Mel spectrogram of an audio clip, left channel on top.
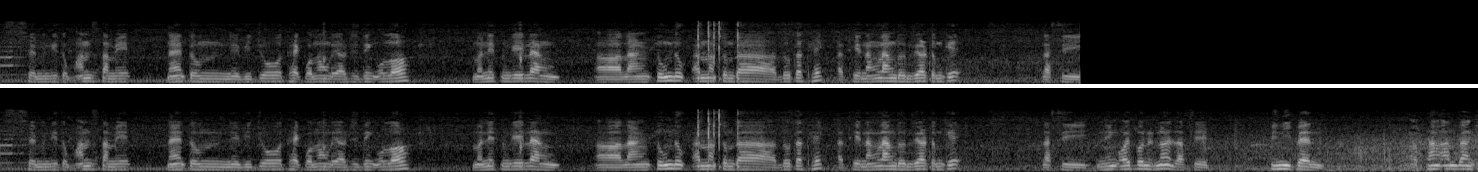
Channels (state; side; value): drops out; left; at 10.8 s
